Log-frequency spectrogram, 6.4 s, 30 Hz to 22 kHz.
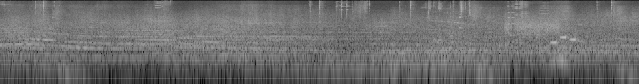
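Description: Race car engines from the F1 Manager 22 game drone in a layered, wavering whine, several cars at mid distance with pitches sliding up and down, steady and fairly quiet throughout.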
